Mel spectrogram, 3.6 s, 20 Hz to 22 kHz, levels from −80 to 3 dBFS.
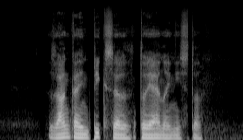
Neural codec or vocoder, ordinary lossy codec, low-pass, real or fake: vocoder, 44.1 kHz, 128 mel bands, Pupu-Vocoder; none; 19.8 kHz; fake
